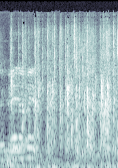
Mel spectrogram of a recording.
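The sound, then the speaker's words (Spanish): An audience breaks into steady, dense applause for Jesus, many hands clapping together, with a brief raised voice calling out at the very start. “¿Cuánto le da un aplauso a Jesús?”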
